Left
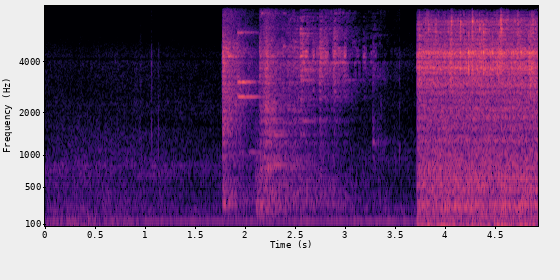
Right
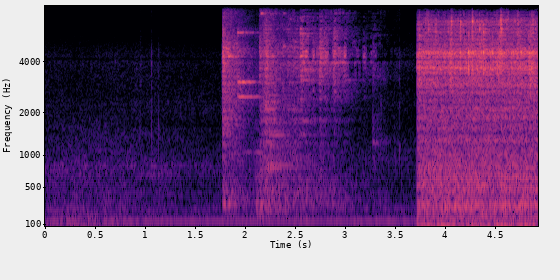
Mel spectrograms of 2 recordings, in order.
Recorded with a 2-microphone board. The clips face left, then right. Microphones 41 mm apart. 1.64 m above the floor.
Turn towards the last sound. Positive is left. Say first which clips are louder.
# even
turn(degrees=0)  # may be behind; listen again after turning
